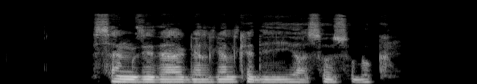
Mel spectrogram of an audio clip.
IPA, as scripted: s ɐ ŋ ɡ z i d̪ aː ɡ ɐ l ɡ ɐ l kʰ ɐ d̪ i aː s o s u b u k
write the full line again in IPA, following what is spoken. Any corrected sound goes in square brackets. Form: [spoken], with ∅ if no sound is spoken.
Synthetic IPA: s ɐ ŋ ɡ z i d̪ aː ɡ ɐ l ɡ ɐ l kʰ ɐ d̪ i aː s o s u b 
